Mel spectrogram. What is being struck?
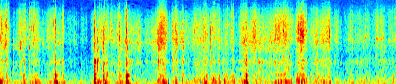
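Foam kitchen sponge.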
